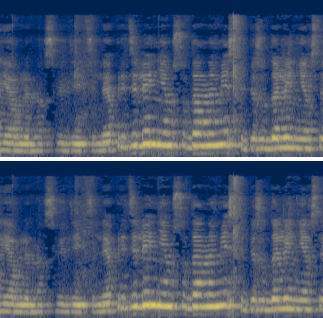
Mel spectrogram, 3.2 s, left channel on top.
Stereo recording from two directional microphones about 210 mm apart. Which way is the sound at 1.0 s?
5° right (ahead or behind).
